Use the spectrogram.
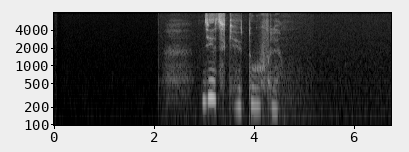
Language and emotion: Russian, sad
